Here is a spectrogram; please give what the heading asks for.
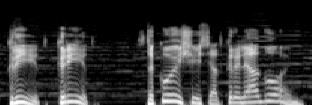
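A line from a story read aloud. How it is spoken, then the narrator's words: Shouting. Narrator (Russian): кричал Вертко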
